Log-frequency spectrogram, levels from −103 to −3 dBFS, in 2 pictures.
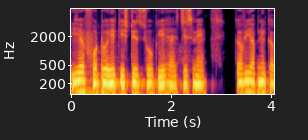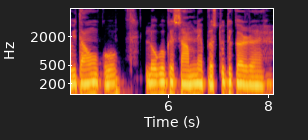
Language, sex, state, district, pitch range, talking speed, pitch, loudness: Hindi, male, Jharkhand, Jamtara, 100-110 Hz, 135 wpm, 105 Hz, -17 LUFS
